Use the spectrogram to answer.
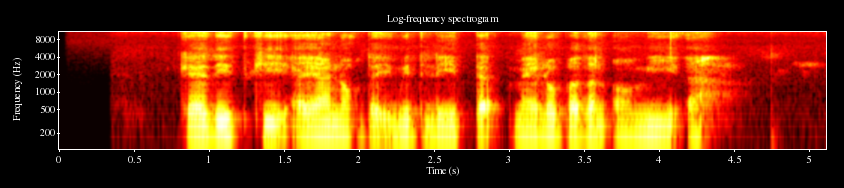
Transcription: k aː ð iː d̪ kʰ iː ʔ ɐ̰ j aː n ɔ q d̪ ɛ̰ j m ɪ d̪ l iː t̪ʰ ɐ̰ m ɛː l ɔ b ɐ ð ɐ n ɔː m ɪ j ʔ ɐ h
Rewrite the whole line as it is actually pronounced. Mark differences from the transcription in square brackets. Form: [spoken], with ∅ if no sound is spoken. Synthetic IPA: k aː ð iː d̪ kʰ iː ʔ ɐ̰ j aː n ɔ q d̪ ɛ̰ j m ɪ d̪ l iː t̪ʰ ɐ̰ m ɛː l ɔ b ɐ ð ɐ n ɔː m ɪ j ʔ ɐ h

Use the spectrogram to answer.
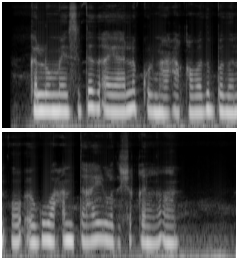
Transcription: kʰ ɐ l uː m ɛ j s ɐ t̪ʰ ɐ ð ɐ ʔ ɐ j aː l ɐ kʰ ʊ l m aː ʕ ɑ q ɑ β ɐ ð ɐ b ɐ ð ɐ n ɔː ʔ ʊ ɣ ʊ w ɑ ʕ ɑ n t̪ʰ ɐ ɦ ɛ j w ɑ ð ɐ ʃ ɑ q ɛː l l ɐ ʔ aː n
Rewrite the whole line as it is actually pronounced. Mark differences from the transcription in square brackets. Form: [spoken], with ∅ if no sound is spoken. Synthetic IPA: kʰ ɐ l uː m ɛ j s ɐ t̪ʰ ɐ ð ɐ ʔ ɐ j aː l ɐ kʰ ʊ l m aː ʕ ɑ q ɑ β ɐ ð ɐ b ɐ ð ɐ n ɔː ʔ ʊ ɣ ʊ w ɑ ʕ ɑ n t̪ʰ ɐ ɦ ɛ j w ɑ ð ɐ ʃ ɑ q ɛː l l ɐ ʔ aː n

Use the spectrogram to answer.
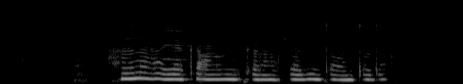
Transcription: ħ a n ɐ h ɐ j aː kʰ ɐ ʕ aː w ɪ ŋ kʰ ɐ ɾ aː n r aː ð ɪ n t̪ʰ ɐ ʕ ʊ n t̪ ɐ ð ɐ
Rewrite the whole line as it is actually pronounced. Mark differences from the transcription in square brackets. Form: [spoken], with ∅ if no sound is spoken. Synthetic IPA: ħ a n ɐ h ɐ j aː kʰ ɐ ʕ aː w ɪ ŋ kʰ ɐ ɾ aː n r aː ð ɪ n t̪ʰ ɐ ʕ ʊ n [t̪ʰ] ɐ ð ɐ

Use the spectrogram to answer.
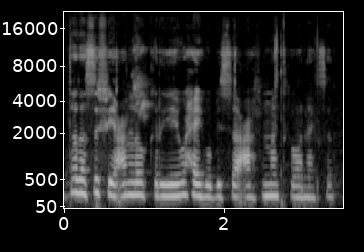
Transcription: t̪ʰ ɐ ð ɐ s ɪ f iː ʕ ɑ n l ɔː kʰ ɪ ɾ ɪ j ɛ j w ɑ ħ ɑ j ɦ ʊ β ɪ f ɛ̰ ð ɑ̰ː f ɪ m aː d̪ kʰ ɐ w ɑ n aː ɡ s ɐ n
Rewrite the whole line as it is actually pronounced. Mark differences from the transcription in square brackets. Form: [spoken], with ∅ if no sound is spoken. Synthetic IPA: t̪ʰ ɐ ð ɐ s ɪ f iː ʕ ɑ n l ɔː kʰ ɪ ɾ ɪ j ɛ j w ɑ ħ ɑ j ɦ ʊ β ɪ [s] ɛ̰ [ʕ] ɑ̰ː f ɪ m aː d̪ kʰ ɐ w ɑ n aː ɡ s ɐ n

